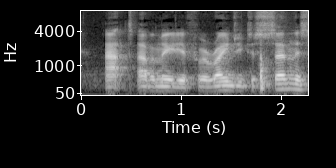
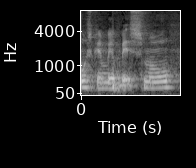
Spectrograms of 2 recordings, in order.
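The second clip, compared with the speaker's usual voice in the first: soft London accent, higher; 6 semitones higher, 10 dB quieter, faster than usual. Shown as a demonstration. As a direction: put on a Cockney voice. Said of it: "small in a London accent".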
